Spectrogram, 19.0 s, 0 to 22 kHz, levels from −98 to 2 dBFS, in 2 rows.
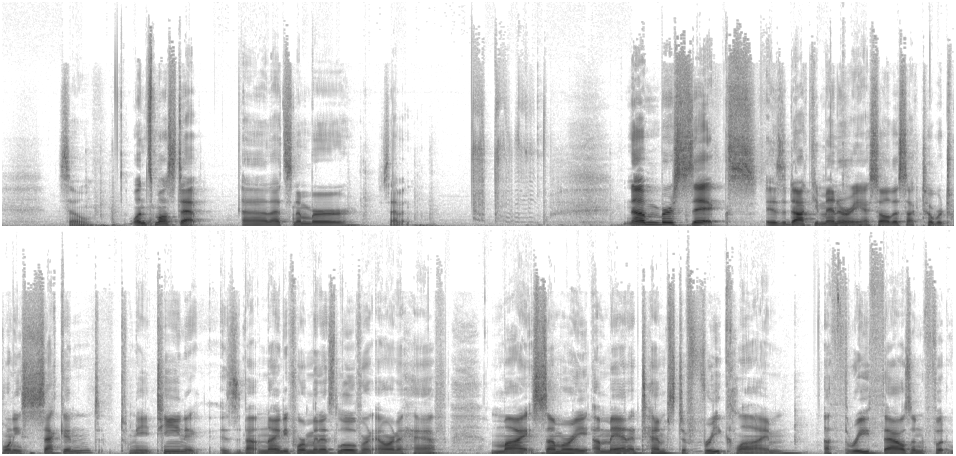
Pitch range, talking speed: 100-135 Hz, 130 wpm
